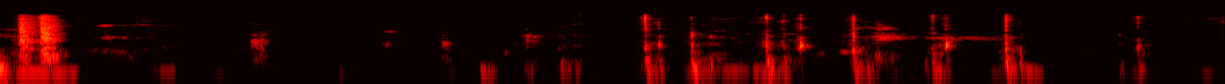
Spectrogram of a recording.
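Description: Keys tapped on a computer keyboard to enter a root password, a sparse run of crisp separate clicks with gaps, then a quicker burst of keystrokes, faint and close with no talk.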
